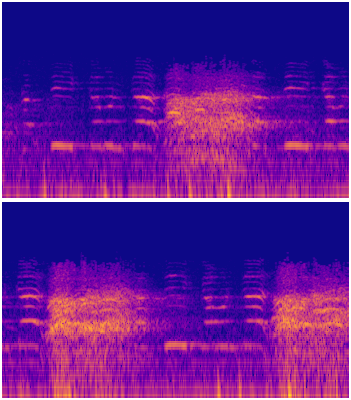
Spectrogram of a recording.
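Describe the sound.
At a political rally, a crowd roars its answer to the Nara-e-Takbeer chant. A single voice calls out, and the massed crowd replies in three loud, noisy bursts that alternate with the caller's lines.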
